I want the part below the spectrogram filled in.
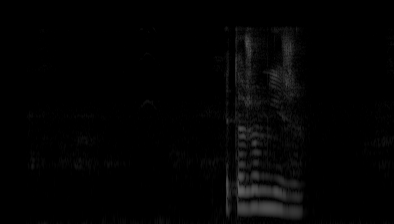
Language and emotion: Russian, neutral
